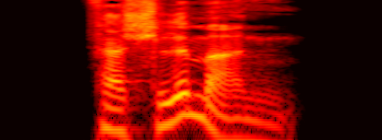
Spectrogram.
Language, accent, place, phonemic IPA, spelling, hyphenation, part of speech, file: German, Germany, Berlin, /fɛɐ̯ˈʃlɪmɐn/, verschlimmern, ver‧schlim‧mern, verb, De-verschlimmern.ogg
- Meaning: 1. to make worse, to worsen, to aggravate 2. to become worse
